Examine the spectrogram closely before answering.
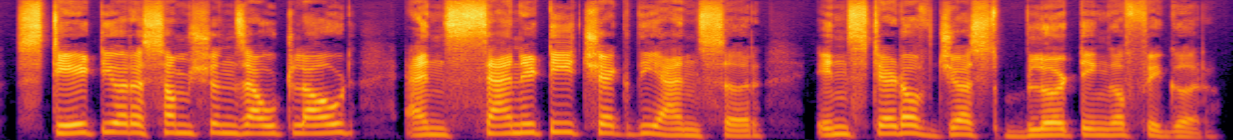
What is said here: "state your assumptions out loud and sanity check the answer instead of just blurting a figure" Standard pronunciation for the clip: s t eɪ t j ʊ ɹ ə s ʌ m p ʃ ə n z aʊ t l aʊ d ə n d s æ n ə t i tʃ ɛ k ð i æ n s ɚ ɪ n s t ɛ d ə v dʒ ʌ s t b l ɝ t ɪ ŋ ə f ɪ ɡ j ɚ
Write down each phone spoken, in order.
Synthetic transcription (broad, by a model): s t eɪ t j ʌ ɹ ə s ʌ m p ʃ ə n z aʊ t l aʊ d ə n d s æ n ə t i tʃ ɛ k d i æ n s ɚ ɪ n s t ɛ d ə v dʒ ʌ s t b l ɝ t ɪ ŋ ə f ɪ ɡ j ɚ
